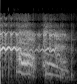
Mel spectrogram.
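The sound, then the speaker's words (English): A horse whinnies loudly as it stumbles and falls while racing along a trail through a forest, a shrill, wavering neigh that slides downward in pitch over about a second and a half, with no voices present. “As Curly Wayne raced along the trail through the forest, his horse stumbled and fell.”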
